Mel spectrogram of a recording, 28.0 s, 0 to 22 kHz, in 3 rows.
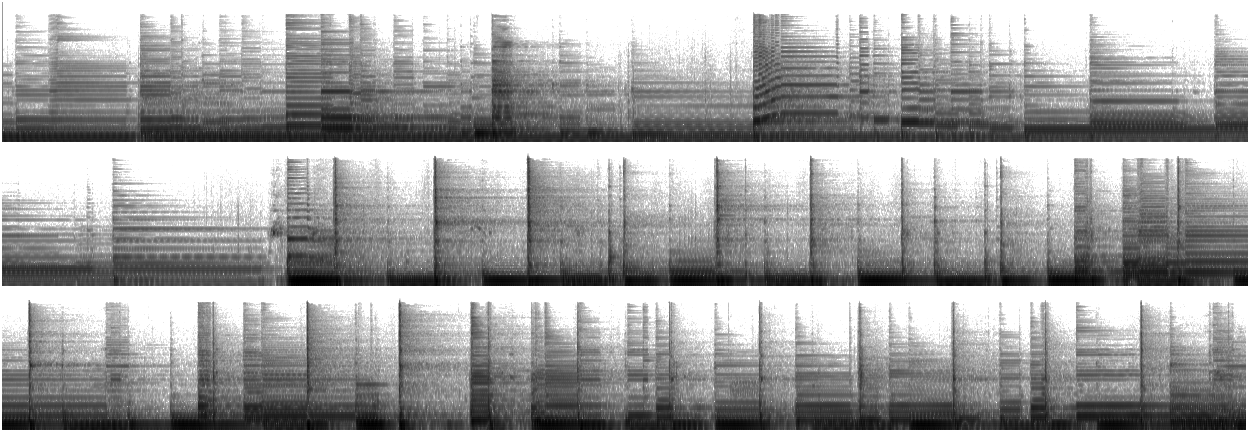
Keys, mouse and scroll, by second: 1.9 5, 2.2 Return, 9.2 click, 17.9 ., 18.2 Return, 19.7 ., 20.6 Return, 23.0-24.5 typing.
